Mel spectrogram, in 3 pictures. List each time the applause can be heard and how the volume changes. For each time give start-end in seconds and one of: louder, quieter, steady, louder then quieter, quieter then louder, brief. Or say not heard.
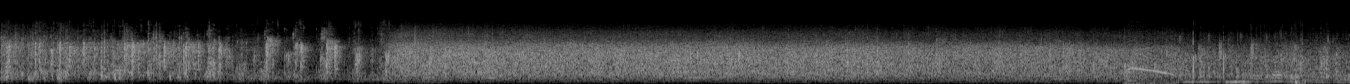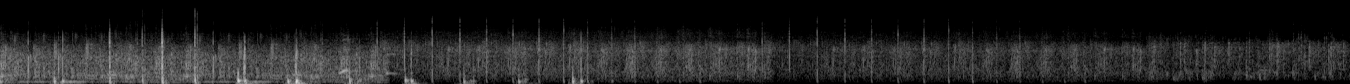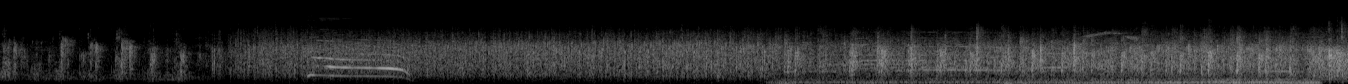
0.0-40.4 quieter then louder.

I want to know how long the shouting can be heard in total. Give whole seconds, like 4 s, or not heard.
2 s.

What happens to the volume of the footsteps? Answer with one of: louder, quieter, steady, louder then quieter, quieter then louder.
louder then quieter.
